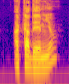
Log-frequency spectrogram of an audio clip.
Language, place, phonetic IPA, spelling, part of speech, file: Occitan, Béarn, [akaˈdɛmjo], acadèmia, noun, LL-Q14185 (oci)-acadèmia.wav
- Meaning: academy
